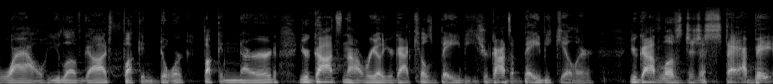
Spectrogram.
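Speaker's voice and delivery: mock angry ranting tone. Imitating atheists mocking someone who loves God: imitating an angry atheist. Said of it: "Bro, why are you so angry?".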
